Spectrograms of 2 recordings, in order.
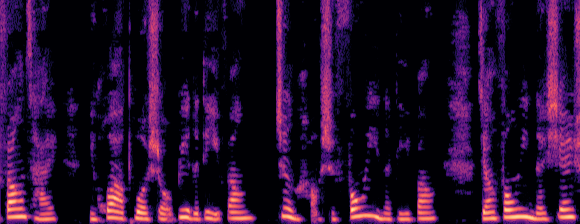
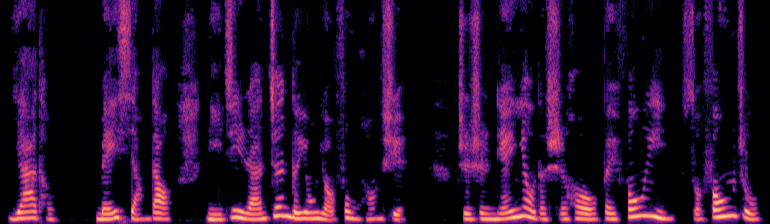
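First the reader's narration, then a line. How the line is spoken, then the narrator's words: Soft sigh. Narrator (Chinese): 安阳城轻叹息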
